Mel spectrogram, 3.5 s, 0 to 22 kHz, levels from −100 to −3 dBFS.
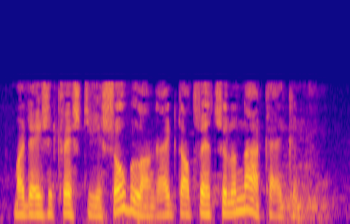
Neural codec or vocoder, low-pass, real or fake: none; 5.4 kHz; real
